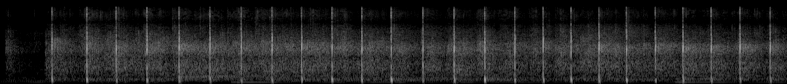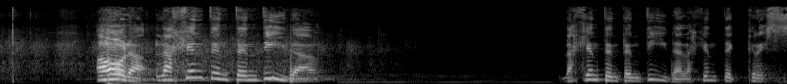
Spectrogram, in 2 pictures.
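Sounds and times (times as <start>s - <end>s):
audience clapping in a steady rhythm: 0.0s - 12.3s
speech: 8.9s - 11.2s, 13.7s - 15.7s.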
